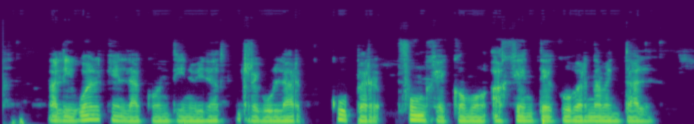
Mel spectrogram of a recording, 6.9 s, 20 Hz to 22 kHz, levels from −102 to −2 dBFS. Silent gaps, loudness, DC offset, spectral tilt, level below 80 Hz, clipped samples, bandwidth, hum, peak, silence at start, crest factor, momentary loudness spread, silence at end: 3.20-3.31 s; -23 LUFS; under 0.1%; -7 dB/octave; -40 dBFS; under 0.1%; 6.8 kHz; none; -4 dBFS; 0.05 s; 18 dB; 7 LU; 0.4 s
